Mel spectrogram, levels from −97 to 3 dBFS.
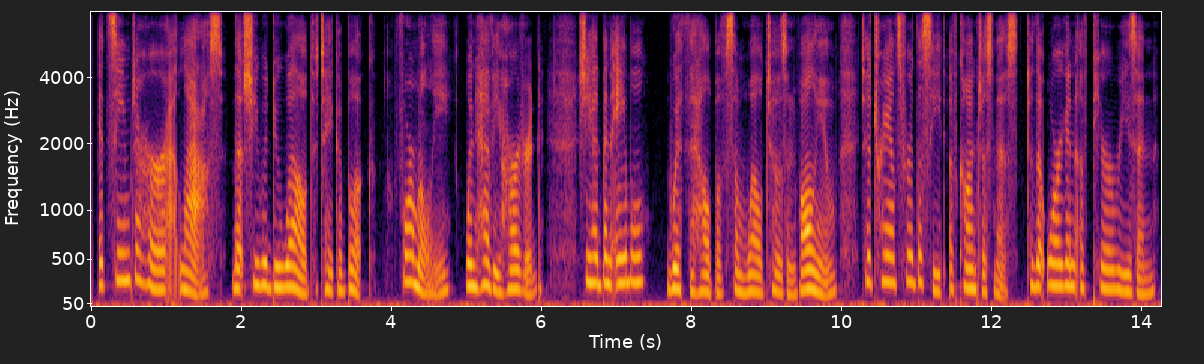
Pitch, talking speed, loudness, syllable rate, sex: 200 Hz, 180 wpm, -18 LUFS, 4.6 syllables/s, female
